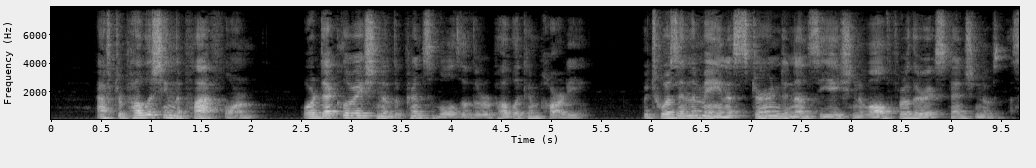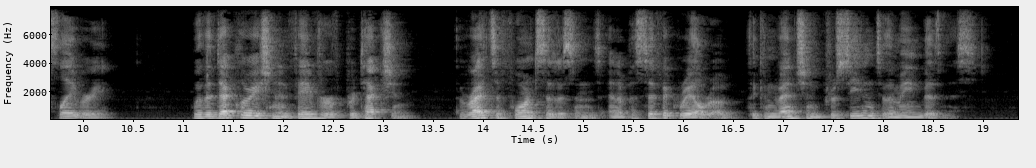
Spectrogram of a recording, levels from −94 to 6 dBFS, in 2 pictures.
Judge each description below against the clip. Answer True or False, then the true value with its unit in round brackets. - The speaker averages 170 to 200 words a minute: False (155 wpm)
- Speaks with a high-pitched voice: False (130 Hz)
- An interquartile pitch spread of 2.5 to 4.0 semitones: False (5.0 semitones)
